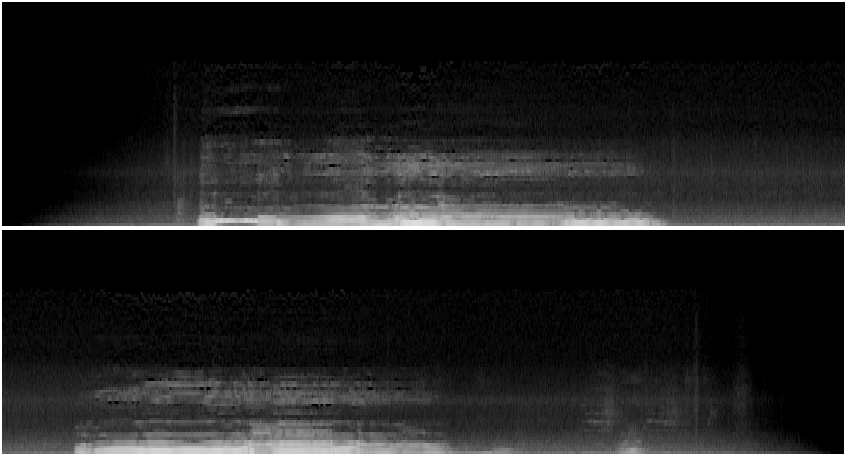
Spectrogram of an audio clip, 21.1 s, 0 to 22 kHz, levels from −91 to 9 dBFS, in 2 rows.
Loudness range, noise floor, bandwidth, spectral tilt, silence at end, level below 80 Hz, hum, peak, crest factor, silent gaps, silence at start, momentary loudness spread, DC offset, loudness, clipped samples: 15 LU; -75 dBFS; 7.2 kHz; -6.5 dB/octave; 2.55 s; -54 dBFS; none; -2 dBFS; 16 dB; none; 2.45 s; 18 LU; under 0.1%; -16 LUFS; under 0.1%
